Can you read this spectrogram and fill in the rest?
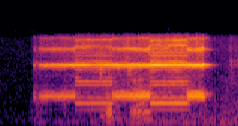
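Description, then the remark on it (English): A loud, harsh fire alarm blares in one continuous electronic buzz for a little over two seconds, then cuts off abruptly, with a voice faintly audible beneath it. “He's so hot he's setting off the fire alarm.”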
